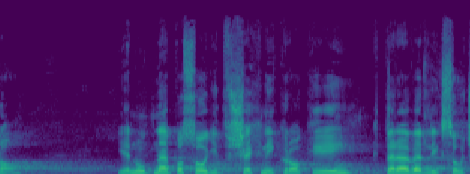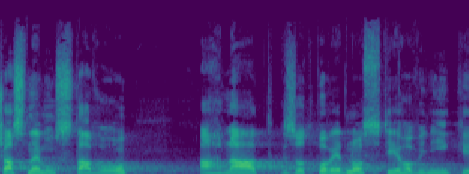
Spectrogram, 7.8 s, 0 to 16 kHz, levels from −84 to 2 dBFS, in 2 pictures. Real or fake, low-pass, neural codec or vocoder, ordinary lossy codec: real; 14.4 kHz; none; MP3, 96 kbps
